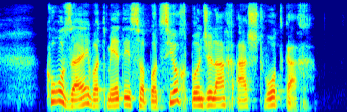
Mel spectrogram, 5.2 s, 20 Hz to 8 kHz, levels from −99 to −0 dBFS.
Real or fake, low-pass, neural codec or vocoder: real; 7.2 kHz; none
